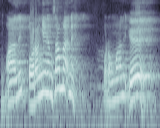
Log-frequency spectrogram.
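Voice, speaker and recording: Lively storytelling man, high voice. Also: moderate pace. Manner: lively storyteller acting out dialogue. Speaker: religious teacher. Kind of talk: pilgrimage guidance talk with storytelling. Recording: echoey room.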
